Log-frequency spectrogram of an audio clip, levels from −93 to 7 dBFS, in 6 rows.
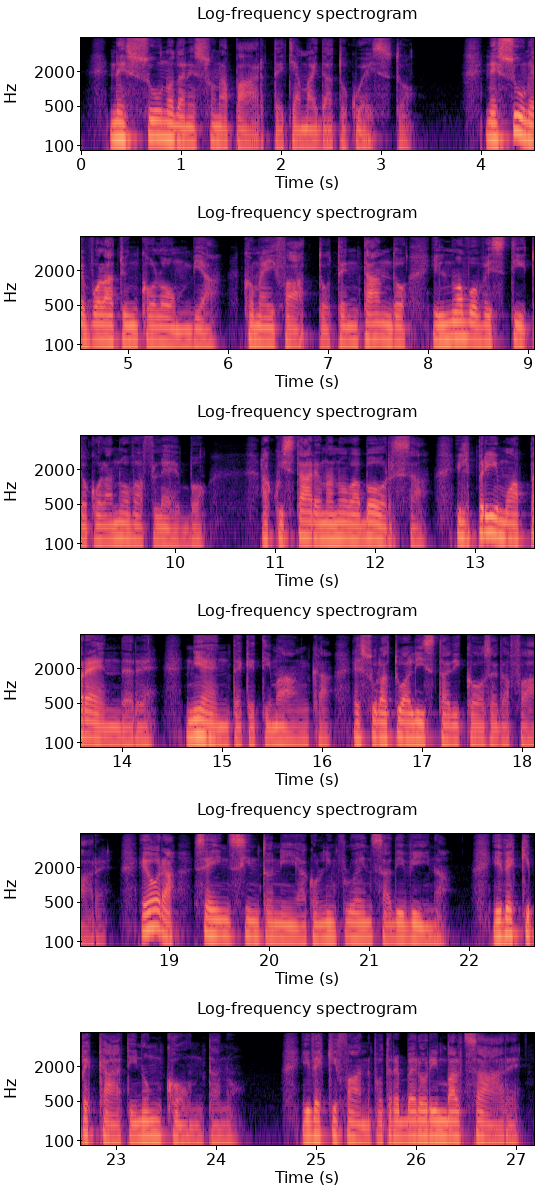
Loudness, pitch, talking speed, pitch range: -26 LUFS, 105 Hz, 140 wpm, 95-115 Hz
